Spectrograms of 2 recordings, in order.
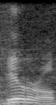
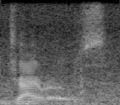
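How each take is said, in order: First: The word is said with the Greek pronunciation. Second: The word is said with the American pronunciation. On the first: This is the correct pronunciation. The speaker calls it right. "gyro is the correct way to pronounce it" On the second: This is how Americans say it. The speaker calls it wrong. "but Americans say gyros"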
